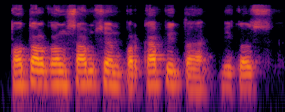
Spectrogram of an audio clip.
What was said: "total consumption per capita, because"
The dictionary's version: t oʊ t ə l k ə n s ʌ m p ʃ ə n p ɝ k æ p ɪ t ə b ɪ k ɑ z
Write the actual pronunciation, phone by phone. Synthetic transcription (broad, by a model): t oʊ t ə l k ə n s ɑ m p s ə n p ɝ k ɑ p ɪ t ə b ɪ k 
